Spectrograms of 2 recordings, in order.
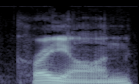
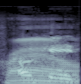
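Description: First: It has two syllables with an 'ay' vowel. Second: It is one syllable, rhyming with 'down'. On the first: "whether you have the A-Y sound in there" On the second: "a lot of people actually say straight up crown"

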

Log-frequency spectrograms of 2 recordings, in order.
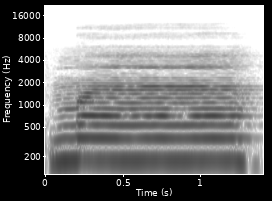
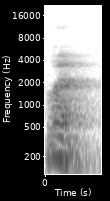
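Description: First: It is a full, strong sound with lots of air. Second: It is a small, weak sound with little air.

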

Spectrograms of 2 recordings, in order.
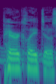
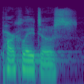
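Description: First: It is said with a plain English accent. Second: It is said with a Greek accent.

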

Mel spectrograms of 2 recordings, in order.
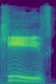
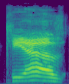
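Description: First: The name is said with the Ukrainian pronunciation. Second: The name is said with the Russian pronunciation. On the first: "And Kiev is the Ukraine way to say it" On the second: "Kiev is the Russian pronunciation of their capital"

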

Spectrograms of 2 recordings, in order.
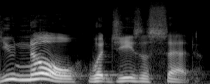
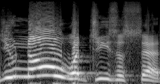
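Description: First: The phrase is said at normal volume. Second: The phrase is said at a louder volume.

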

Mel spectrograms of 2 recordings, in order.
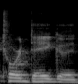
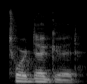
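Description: First: The word 'the' is said like 'thee'. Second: The word 'the' is said like 'thuh'. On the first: The speaker calls it wrong. "I say toward day good usually" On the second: The speaker calls it right. "It should be"

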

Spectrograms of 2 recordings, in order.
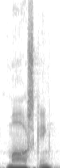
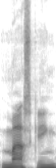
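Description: First: It is said in a southern English accent. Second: It is said in a northern English accent.

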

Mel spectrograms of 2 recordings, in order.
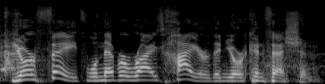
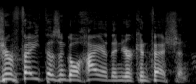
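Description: First: It is said at a slower pace. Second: It is said at a quicker pace.

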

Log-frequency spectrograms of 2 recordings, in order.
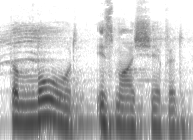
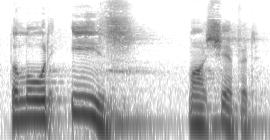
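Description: First: The stress is on the word Lord. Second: The stress is on the word is.

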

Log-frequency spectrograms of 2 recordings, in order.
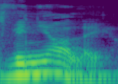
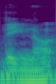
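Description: First: The word is pronounced unlike its spelling. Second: The word is pronounced letter by letter, as spelled. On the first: The speaker calls it right. "It's Vignale" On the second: The speaker calls it wrong. "it's spelt Vignale, and it's definitely not Vignale"

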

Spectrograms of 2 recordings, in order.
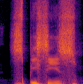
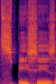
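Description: First: It is said imitating Captain Jean-Luc Picard. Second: It is said in his normal voice.

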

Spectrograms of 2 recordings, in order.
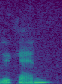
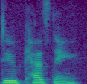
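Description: First: The name is pronounced differently from its spelling. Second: The name is pronounced the way it is spelled. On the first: The speaker calls it right. "It's obviously Duquesne" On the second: The speaker calls it wrong. "It does look like Duquesne, which that's clearly not how you say it"

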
